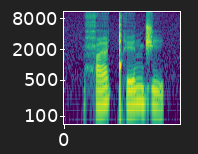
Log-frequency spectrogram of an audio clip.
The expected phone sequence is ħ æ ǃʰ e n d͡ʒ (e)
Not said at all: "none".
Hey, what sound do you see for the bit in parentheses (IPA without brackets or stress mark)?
i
